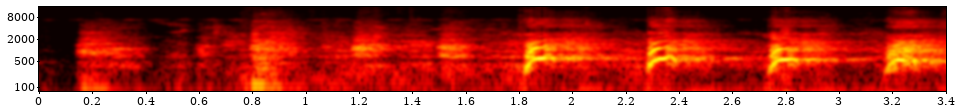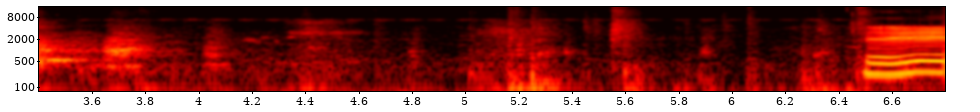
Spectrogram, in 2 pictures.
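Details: Guarding German Shepherd Leo barks several times in quick succession at a parcel delivery, followed by quieter sounds and a brief tonal electronic tone at the end.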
